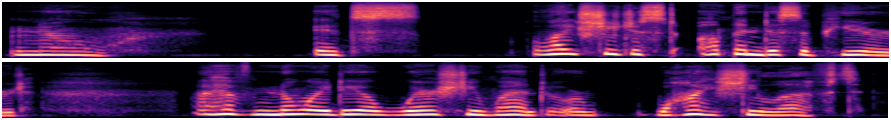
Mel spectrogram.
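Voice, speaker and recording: Guarded police chief, mellow, higher-pitched. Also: female voice, steady tone, slow pace, no echo. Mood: troubled, confiding. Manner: dry, firm, guarded. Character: guarded, tough, sardonic female police chief. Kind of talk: audio drama acting.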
